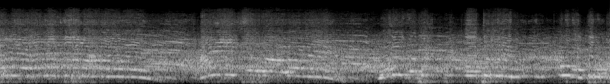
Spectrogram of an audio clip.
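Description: A large crowd shouting and cheering, many voices overlapping, with long calls that rise and fall over one another.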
